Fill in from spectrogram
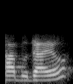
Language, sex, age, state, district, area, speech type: Sindhi, female, 60+, Uttar Pradesh, Lucknow, rural, conversation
